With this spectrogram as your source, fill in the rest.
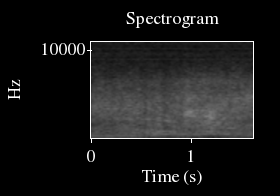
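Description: Hot rod race cars lapping a racing circuit at a 1983 team event, a steady dense engine roar holding at constant loudness throughout, with a commentator's voice faintly mixed underneath.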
